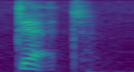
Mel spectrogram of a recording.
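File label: "debt", US English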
